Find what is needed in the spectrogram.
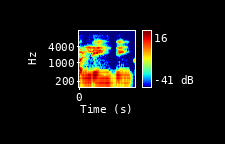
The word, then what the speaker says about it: LinkedIn: Eh, si me quieren encontrar, o pues en las redes yo estoy con mi nombre, en LinkedIn o LinkedIn, como realmente se pronuncia.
